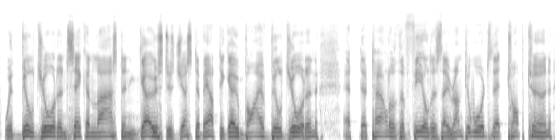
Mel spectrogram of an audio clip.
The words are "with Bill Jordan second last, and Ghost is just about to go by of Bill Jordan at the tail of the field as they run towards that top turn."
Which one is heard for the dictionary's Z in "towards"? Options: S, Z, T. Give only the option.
Z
